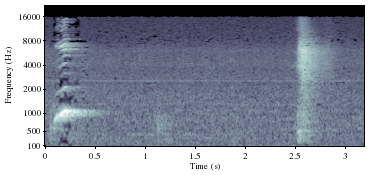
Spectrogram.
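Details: Pet grey parrot, one year old, kept indoors at home: a single short whistled note rising then holding steady, followed after two seconds of quiet by a brief harsh, noisy burst.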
